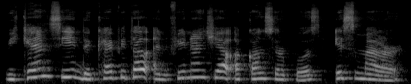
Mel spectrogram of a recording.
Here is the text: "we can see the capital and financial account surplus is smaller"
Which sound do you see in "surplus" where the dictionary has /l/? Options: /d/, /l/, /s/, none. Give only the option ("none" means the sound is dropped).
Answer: none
